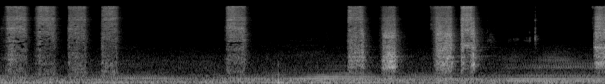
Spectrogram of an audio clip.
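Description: Aerosol brake cleaner sprayed from the can in about ten short hissing bursts, in quick clusters.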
